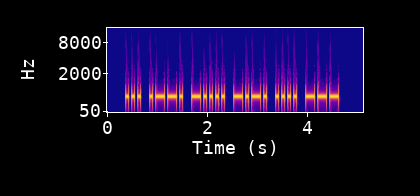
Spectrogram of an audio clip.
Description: Morse code, heard as a keyed tone, about 20 wpm, 700 Hz. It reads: SP6CHO
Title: DXCC-100 Call Signs - 6 Characters - Repeated 3x - 20wpm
